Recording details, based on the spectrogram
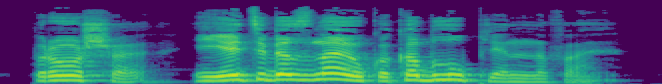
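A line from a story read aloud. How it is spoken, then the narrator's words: Short chuckle. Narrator (Russian): хохотнул Роман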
